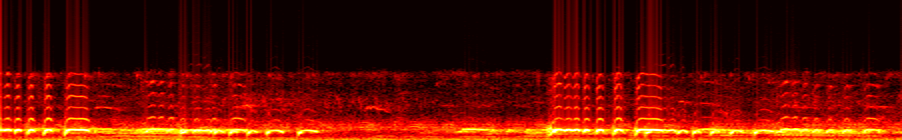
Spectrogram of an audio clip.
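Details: Zebra dove 'crystal voice' lure song: a fast stuttering coo phrase ending in hooked notes, a quiet pause of about a second, then another ringing rapid phrase that trails off.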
